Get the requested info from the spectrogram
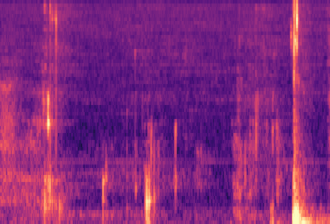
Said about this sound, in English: I'm going to take another sip of water.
